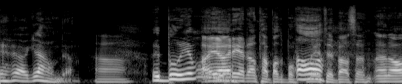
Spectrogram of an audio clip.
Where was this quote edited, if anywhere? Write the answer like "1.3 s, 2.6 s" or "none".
none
